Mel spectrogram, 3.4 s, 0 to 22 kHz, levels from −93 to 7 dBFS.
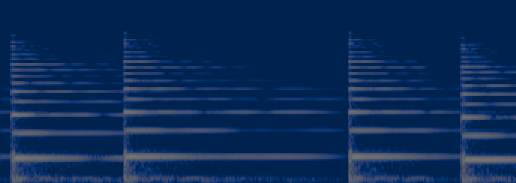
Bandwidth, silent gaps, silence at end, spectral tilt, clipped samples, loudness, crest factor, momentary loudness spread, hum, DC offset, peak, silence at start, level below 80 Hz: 11.5 kHz; none; 0 s; -2.5 dB/octave; under 0.1%; -52 LUFS; 18 dB; 14 LU; none; under 0.1%; -36 dBFS; 0 s; -74 dBFS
